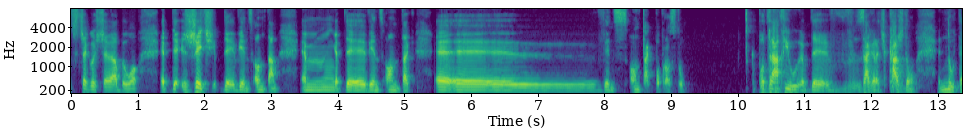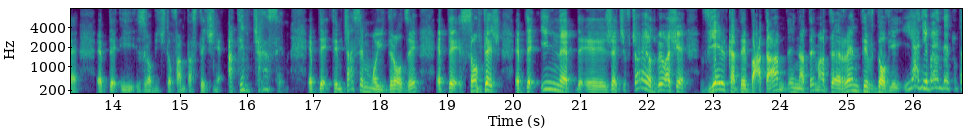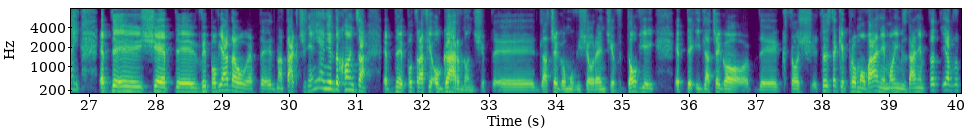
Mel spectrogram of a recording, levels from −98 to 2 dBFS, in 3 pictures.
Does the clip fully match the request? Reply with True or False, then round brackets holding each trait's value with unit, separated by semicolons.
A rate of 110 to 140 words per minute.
True (120 wpm)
